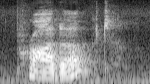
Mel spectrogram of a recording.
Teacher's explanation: the syllable stress is on the first syllable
